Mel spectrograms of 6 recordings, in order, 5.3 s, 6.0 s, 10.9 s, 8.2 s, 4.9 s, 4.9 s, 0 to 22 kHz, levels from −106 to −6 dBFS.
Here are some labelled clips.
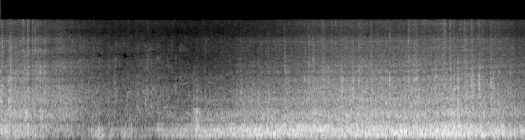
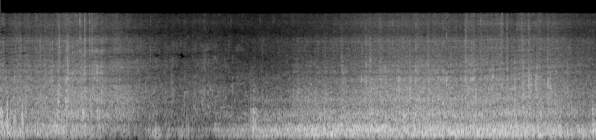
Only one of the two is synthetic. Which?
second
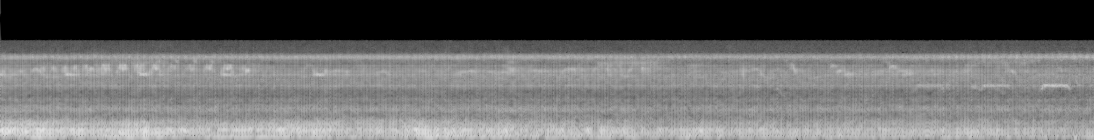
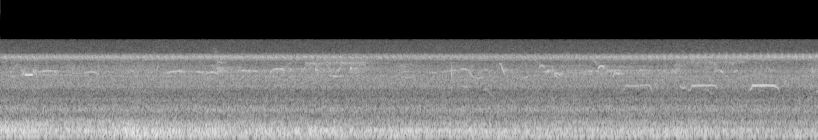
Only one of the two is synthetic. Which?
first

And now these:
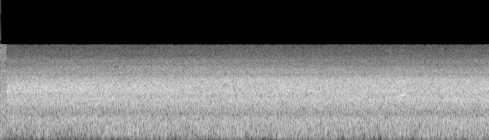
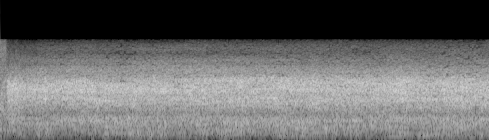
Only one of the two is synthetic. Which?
second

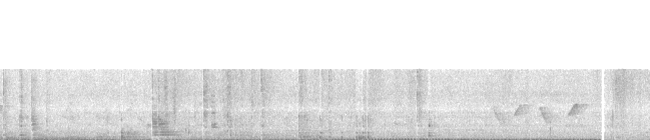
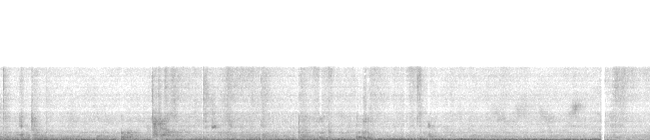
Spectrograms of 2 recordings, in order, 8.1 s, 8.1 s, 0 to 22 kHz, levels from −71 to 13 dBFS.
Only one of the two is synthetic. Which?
second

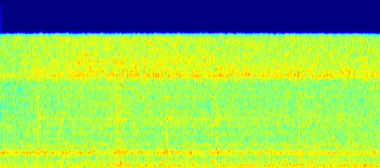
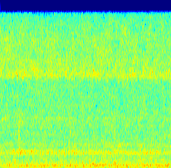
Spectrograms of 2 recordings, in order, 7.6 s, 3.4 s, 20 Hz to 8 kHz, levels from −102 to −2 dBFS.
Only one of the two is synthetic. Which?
second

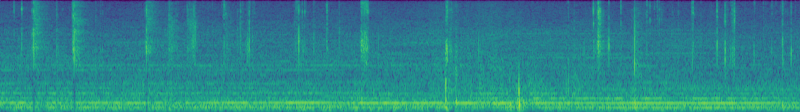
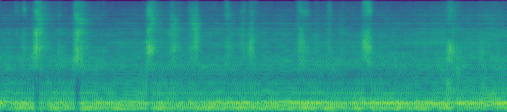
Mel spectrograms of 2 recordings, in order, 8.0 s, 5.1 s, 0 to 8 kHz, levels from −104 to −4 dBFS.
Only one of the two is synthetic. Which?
second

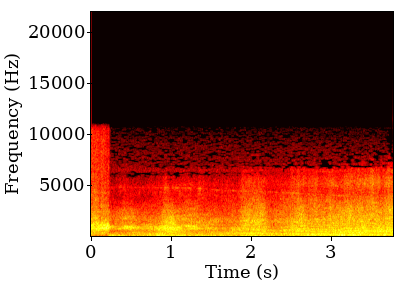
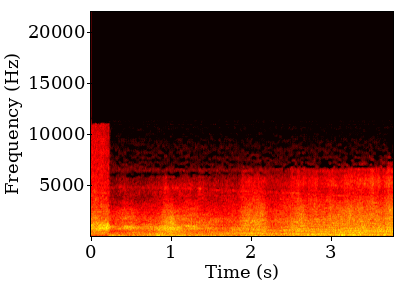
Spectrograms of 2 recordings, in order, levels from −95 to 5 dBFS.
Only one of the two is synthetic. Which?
second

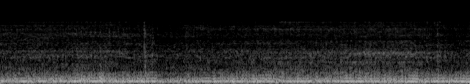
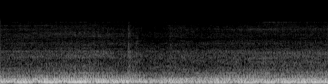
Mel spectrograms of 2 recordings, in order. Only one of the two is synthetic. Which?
first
